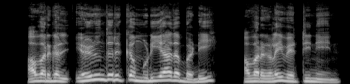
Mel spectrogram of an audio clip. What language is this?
Tamil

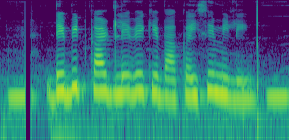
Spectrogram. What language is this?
Bhojpuri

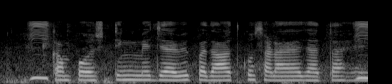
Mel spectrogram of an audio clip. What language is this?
Hindi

